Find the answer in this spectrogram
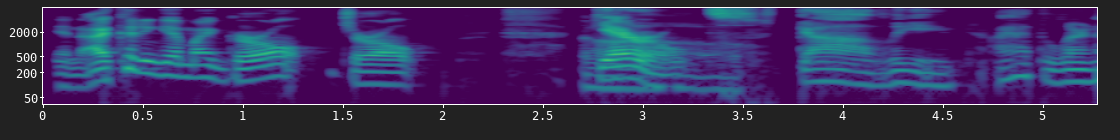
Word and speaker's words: Geralt: And I couldn't get my Geralt. Golly. I had to learn how to pronounce that right.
